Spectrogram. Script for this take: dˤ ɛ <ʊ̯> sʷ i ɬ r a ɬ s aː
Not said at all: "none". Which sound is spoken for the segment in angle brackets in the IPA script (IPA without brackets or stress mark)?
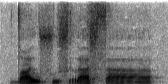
ʊ̯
